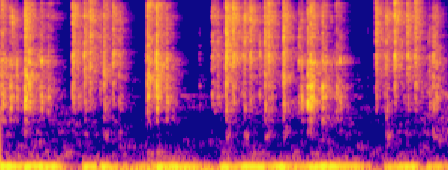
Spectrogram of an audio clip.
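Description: Fast bursts of keystrokes on a computer keyboard tap out in quick rhythmic runs separated by brief pauses, close and clear with no talking.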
